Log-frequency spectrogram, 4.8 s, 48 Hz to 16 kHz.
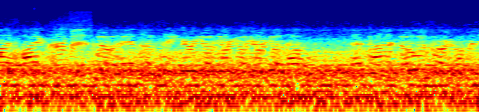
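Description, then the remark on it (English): A loud, steady roar of a C-2 Greyhound propeller aircraft's engine drones without letup, dense, with faint muffled voices buried beneath the noise, heard on board as the plane comes in to land on a ship's flight deck. “The next flight to land is the one I'm on, a C2 Greyhound.”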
